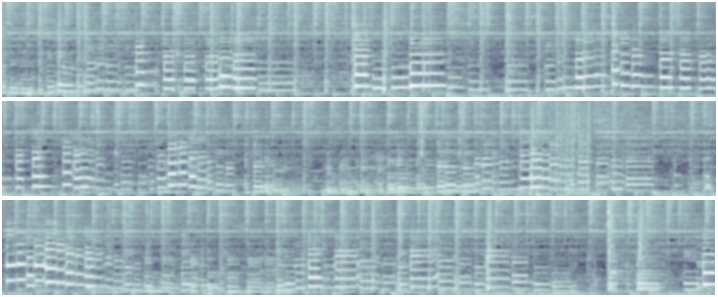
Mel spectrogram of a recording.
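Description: Jazz guitar solo on an archtop hollow-body electric guitar: quick single-note runs that climb and fall, over bass and drum kit.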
